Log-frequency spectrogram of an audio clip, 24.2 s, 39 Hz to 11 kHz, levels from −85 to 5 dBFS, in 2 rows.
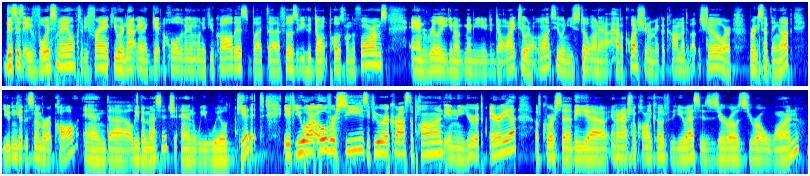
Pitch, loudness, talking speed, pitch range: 120 Hz, -22 LUFS, 270 wpm, 110-145 Hz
